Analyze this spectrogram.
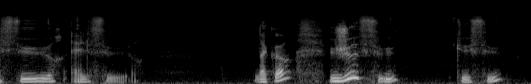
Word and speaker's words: furent: Keep in mind that ENT, you know, the ending for the plural form is never pronounced, though. Furent, okay? Ils furent, elles furent.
